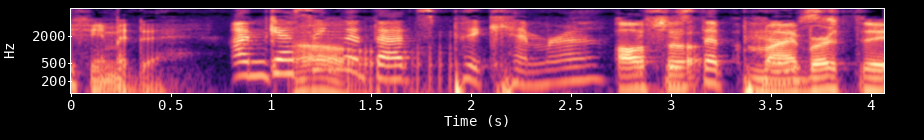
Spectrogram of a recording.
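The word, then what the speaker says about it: PKEMRA: It's called Pachimera. Post-Katrina Emergency Management Pachimera? Reform Act. Yeah. Spell that.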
